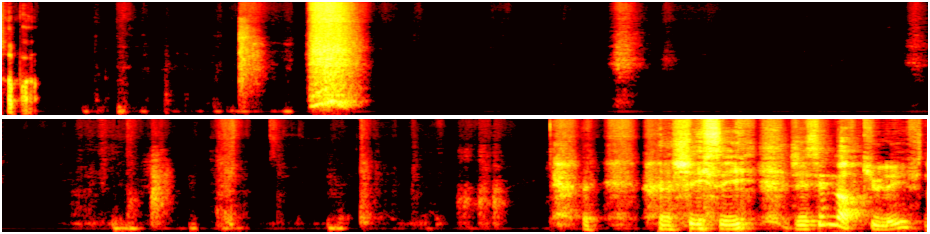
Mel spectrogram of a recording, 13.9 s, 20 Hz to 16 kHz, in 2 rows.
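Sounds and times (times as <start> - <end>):
person blowing their nose: 2.2 - 2.8
laughter: 11.1 - 12.9
speech: 11.9 - 13.8.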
